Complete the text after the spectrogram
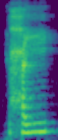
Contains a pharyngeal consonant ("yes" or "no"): yes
